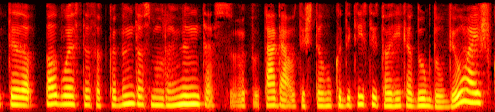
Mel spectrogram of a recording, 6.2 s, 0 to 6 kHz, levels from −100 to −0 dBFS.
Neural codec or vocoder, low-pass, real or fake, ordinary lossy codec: autoencoder, 22.05 kHz, a latent of 192 numbers a frame, VITS, trained on one speaker; 5.4 kHz; fake; AAC, 32 kbps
